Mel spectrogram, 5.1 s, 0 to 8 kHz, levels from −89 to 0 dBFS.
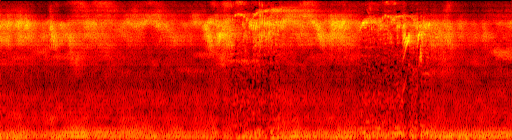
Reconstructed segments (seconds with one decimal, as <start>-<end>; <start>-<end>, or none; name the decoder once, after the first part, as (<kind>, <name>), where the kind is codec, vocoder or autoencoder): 0.0-2.3 (vocoder, WaveNeXt); 2.8-3.6; 4.3-5.1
